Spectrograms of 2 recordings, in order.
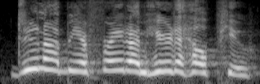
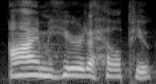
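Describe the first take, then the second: First: Higher and louder, pressing the promise home; ringing second reading; emphatic repeat. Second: Said in the usual way. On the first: Shown as a demonstration. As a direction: drive "I'm here to help you" with force. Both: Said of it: "He says it twice".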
